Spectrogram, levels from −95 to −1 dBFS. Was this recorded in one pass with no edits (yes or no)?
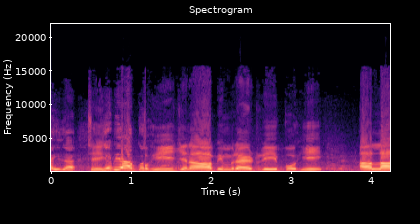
no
